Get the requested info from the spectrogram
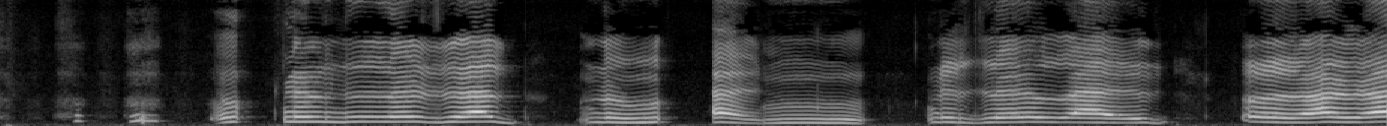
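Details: Angry, "talking" baby with hiccups makes fussy, whiny crying and babbling cries in a small room, with several sustained cries and short sounds between them; infant cry.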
